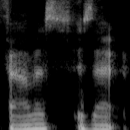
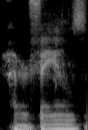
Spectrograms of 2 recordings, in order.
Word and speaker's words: Fales: I imagine then you agree with, a lot of the atheists like Wes Morriston and Evan, I think it's Fallis, Fales? Is that? I've heard Fales. Right? Yeah, Fales.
